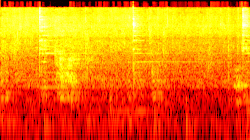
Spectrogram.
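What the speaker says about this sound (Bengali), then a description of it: "ওলগুলো আমি লাল লাল করে ভেজে নেবো" Chunks of elephant foot yam fry steadily in hot oil for a vegetarian curry, browning to a reddish colour. The sizzle is close and continuous, with a few sharper crackling bursts and no talking.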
